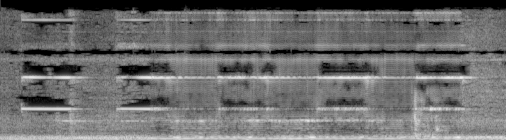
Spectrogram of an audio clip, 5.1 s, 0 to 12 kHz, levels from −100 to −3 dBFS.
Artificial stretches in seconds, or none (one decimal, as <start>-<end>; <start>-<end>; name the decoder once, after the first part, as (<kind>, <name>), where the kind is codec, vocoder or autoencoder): 1.5-4.6 (vocoder, BigVGAN v2)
